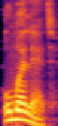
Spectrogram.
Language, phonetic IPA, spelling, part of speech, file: Russian, [ʊmɐˈlʲætʲ], умолять, verb, Ru-умолять.ogg
- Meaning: to entreat, to beg, to implore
